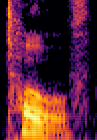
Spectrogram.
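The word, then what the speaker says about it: טוב: And so again, this would have to be a holem vav, and this would be pronounced tov.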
